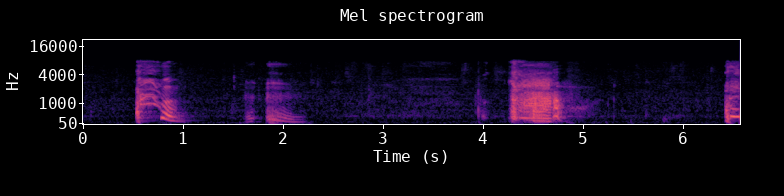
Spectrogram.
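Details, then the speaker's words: Adult man outdoors, coughing for several minutes after inhaling something he calls very strong that "went down the wrong pipe": several harsh, forceful coughs and throat clearing in short bursts separated by quiet pauses, a coughing fit. "Oh, sorry if I'm coughing. Or RP ears. Holy shit. I'm not sure how, but it went down the wrong pipe somehow."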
